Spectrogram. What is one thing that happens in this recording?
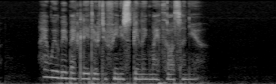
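A young woman speaks softly and close up.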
